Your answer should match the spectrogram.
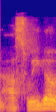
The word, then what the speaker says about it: Oswego: From owning properties up in Oswego, is that right? Yeah, good pronunciation.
